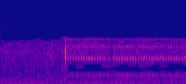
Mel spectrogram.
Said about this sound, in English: Listen, Mayor Plumfront's number's ringing. Yeah, yeah, I hear it.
